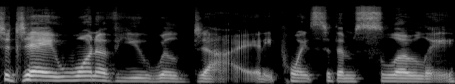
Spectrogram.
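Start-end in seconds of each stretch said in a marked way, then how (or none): 0.0-2.5 dramatic, big stage monologue delivery. Retelling Alan's monologue to the others: dramatic Alan voice. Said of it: "Alan's dramatic and amazing monologue".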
